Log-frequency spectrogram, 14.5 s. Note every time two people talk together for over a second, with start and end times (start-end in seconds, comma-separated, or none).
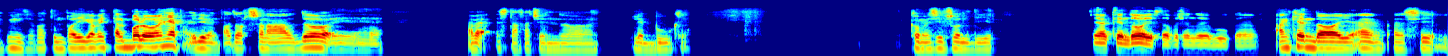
none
